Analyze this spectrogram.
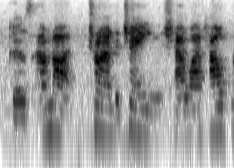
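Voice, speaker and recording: A woman with a Southern accent, fairly low in pitch and very slow, over noticeable background noise. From coastal North Carolina. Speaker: homesteading YouTuber. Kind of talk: live stream chat. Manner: casual.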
